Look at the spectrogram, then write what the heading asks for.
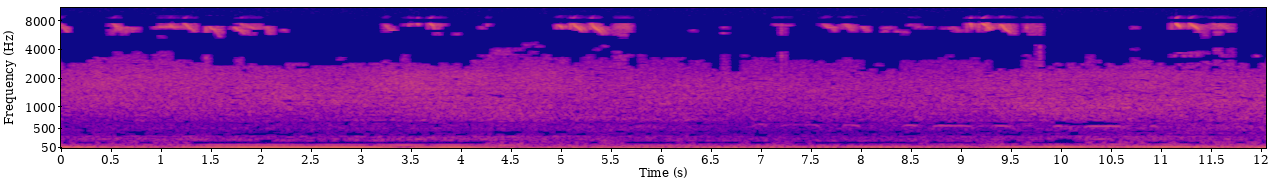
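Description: Small garden birds chirping, short, high, thin calls scattered throughout, over a steady low rumble and hiss.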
